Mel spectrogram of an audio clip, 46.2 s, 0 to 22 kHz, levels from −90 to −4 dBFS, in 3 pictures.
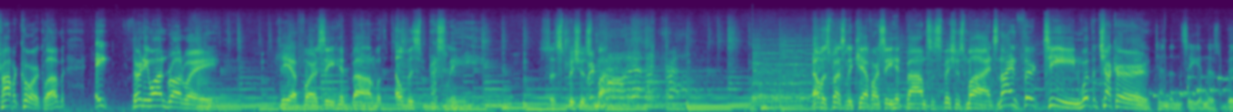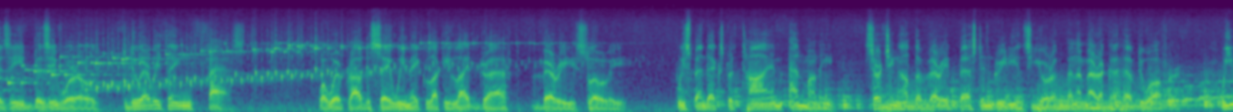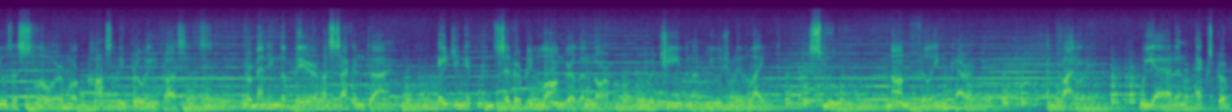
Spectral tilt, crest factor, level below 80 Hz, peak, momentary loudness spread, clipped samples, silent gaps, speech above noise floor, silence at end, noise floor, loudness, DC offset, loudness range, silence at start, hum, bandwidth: -4.5 dB/octave; 18 dB; -36 dBFS; -2 dBFS; 7 LU; under 0.1%; none; 25 dB; 0 s; -43 dBFS; -18 LUFS; under 0.1%; 4 LU; 0 s; none; 15.5 kHz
